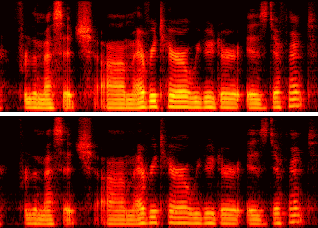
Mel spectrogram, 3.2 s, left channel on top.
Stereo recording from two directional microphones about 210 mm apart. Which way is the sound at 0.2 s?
50° left (ahead or behind).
